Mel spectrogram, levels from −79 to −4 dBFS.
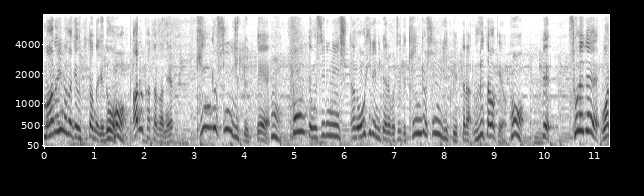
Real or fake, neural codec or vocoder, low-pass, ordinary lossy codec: fake; codec, 16 kHz, 4 kbps, X-Codec, HuBERT features, trained on balanced general audio; none; none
